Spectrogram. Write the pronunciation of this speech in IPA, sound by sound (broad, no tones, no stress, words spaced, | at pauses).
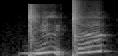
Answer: ɡ͡ǀɪlʲə̰ǀəː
